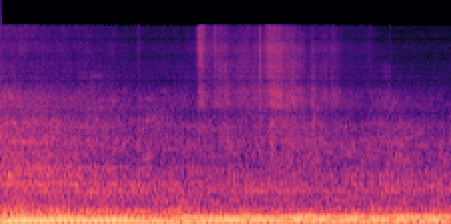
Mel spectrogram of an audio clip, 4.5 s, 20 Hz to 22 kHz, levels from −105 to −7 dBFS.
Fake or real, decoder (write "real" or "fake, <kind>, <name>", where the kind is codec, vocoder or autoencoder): fake, autoencoder, DAC-VAE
